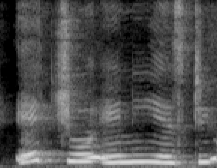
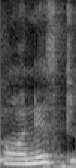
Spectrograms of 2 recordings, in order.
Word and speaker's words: honest: H-O-N-E-S-T, honest man, dash honest man. Now, here, though the word starts with a consonant, I have written an. And this is also correct. This is also correct. Why? Because here H is silent.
